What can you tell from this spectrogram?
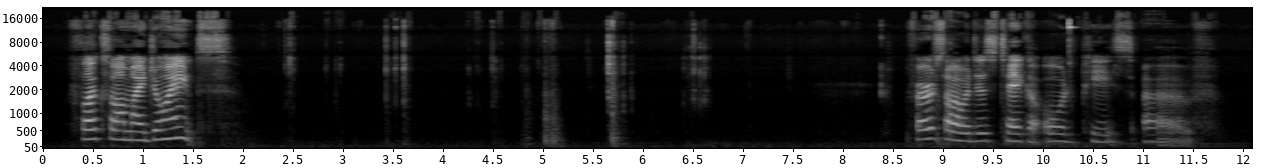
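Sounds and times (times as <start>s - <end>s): small tools clicking and tapping: 2.4s - 6.8s.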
